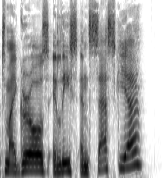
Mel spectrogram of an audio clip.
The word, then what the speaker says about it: Saskia: my girls Elise and Saskia John you pronounce Saskia as Saskia Saskia last time which upset her she was five back then now seven get Adam to pronounce this Dutch name Saskia Saskia Saskia I hope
